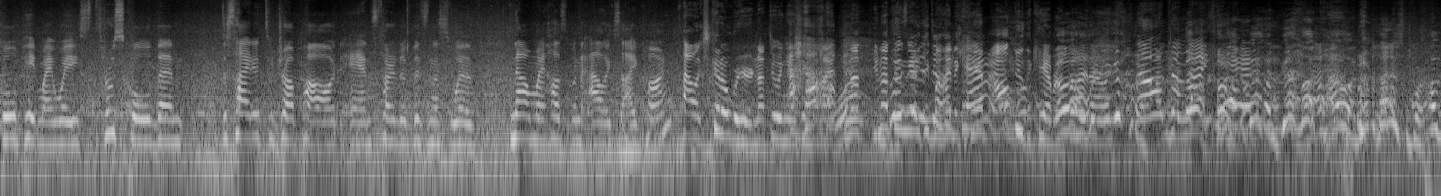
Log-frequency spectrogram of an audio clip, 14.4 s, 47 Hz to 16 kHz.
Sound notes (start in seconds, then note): 10.1 laughs; 13.7 talks rapidly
